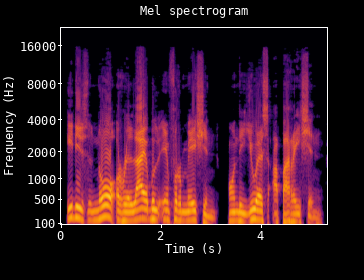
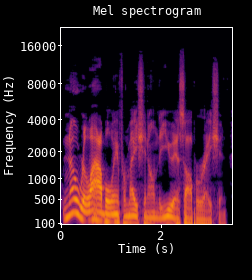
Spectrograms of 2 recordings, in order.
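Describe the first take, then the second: First: Slow, louder put-on Russian accent. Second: Said in the usual way. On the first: Podcaster voices the Defense Ministry's statement in a put-on Russian accent. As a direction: do an amateur Russian accent, heavy and deliberate. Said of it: "do this in a Russian voice". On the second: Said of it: "let me start over again".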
